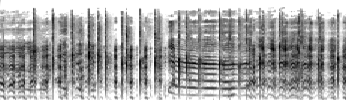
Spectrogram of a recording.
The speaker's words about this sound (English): That's for the whole podcast. I'm applauding the whole podcast. Thank you, guys.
